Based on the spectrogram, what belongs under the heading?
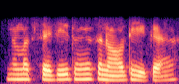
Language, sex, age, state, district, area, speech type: Punjabi, female, 45-60, Punjab, Pathankot, urban, conversation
